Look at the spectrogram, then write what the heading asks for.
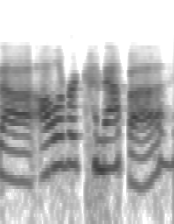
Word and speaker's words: Oliver-Knappe: It is Oliver-Knappe. Is my husband is from Germany, so I try to say it Knappe.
